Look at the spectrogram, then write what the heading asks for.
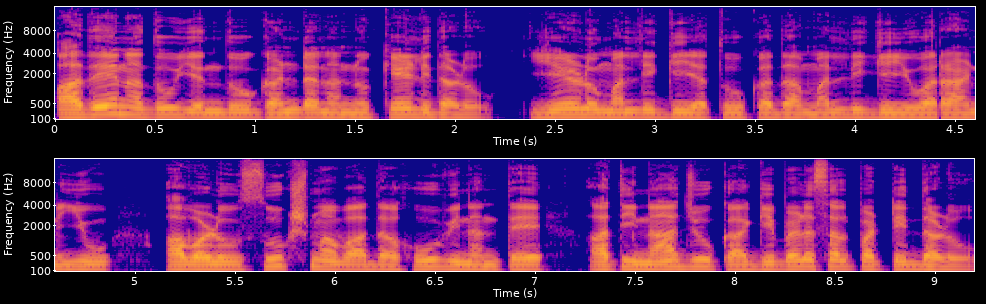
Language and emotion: Kannada, neutral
